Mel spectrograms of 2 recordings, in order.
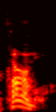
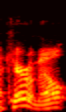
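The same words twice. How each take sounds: First: Caramel as CAR-mul; caramel in two syllables. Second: Caramel as CARE-a-mel; caramel in three syllables. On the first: Offering co-hosts the second option, caramel in two syllables. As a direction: say caramel squeezed down to "carml". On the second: Offering co-hosts the first option, caramel in three syllables. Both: Shown as a demonstration. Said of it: "word that's interchangeable for me".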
